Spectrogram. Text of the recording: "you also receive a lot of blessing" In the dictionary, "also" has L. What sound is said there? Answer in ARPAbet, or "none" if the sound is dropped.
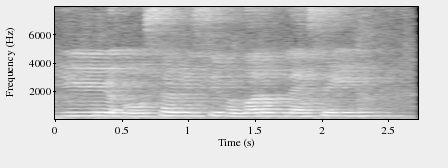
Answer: L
